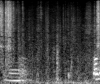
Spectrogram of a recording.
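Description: People's voices in a small stone cellar: a brief murmured voice sound at the start, a quieter stretch with a few faint knocks, then speech again near the end.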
